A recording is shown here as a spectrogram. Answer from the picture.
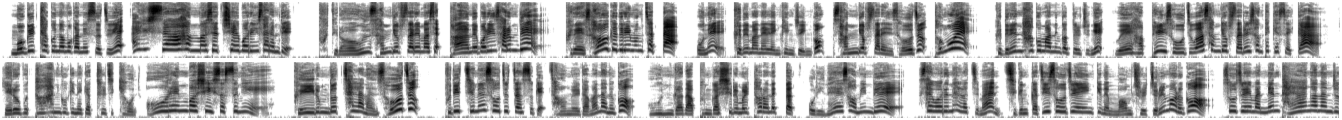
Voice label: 나레 통통 튀는

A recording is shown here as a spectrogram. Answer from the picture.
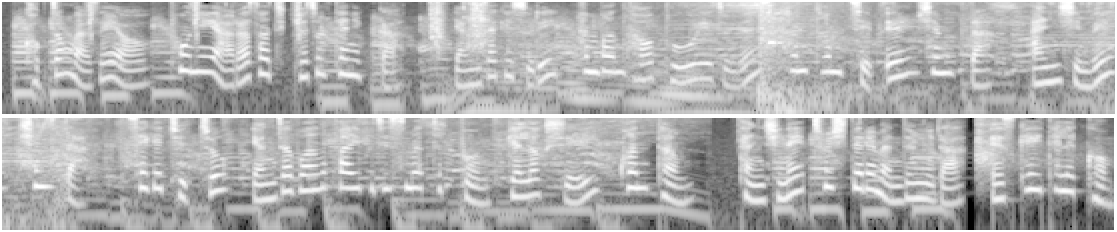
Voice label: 밝은 기분 좋은; 갤럭시

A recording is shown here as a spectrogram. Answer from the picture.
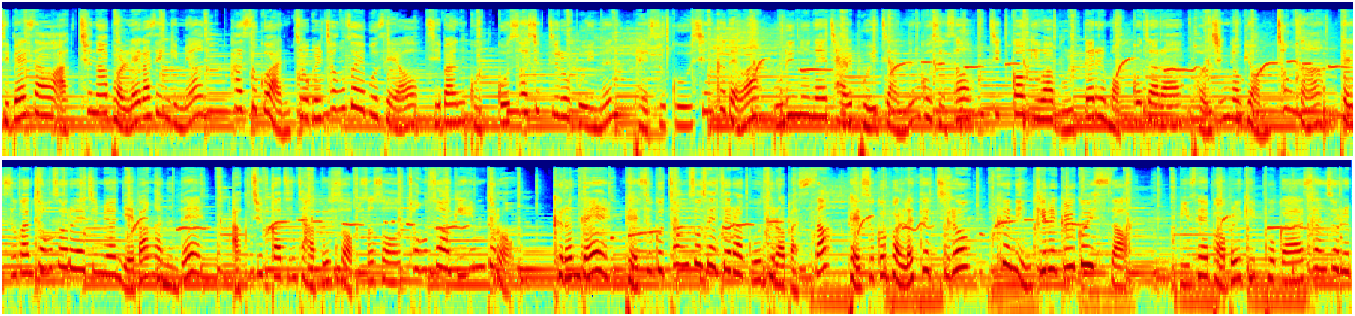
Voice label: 내추럴 귀여운; 오늘습관

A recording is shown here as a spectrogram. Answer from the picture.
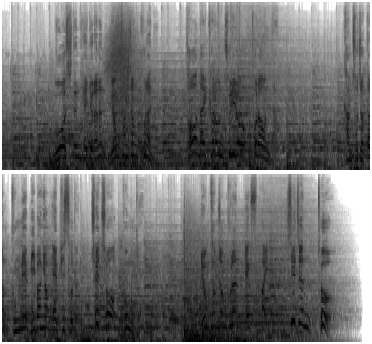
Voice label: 스팟 힘있고 진중한

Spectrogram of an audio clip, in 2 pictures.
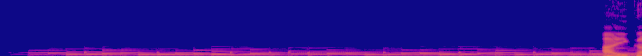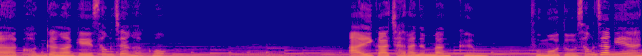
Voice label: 따뜻하고 친절한 톤

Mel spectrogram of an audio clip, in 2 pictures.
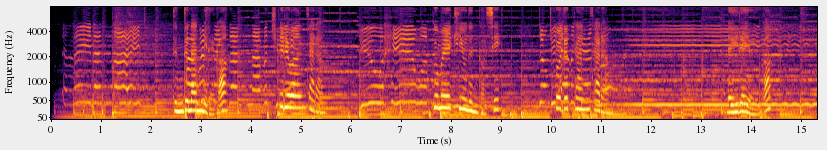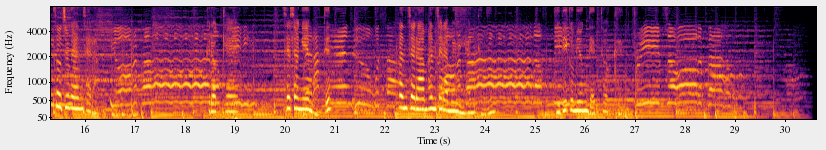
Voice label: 자연스럽고 따뜻한 톤; DB금융

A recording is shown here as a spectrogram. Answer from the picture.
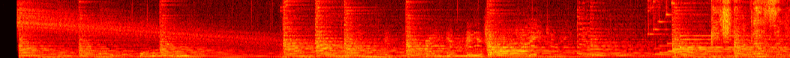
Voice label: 광고; 비스포크그랑데

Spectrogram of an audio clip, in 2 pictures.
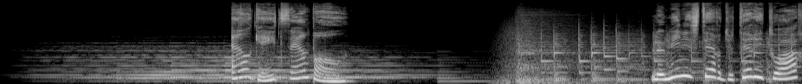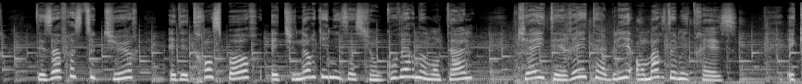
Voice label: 프랑스 여 밝은 톤

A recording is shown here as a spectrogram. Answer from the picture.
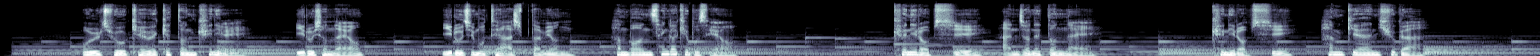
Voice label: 차분한 느낌의

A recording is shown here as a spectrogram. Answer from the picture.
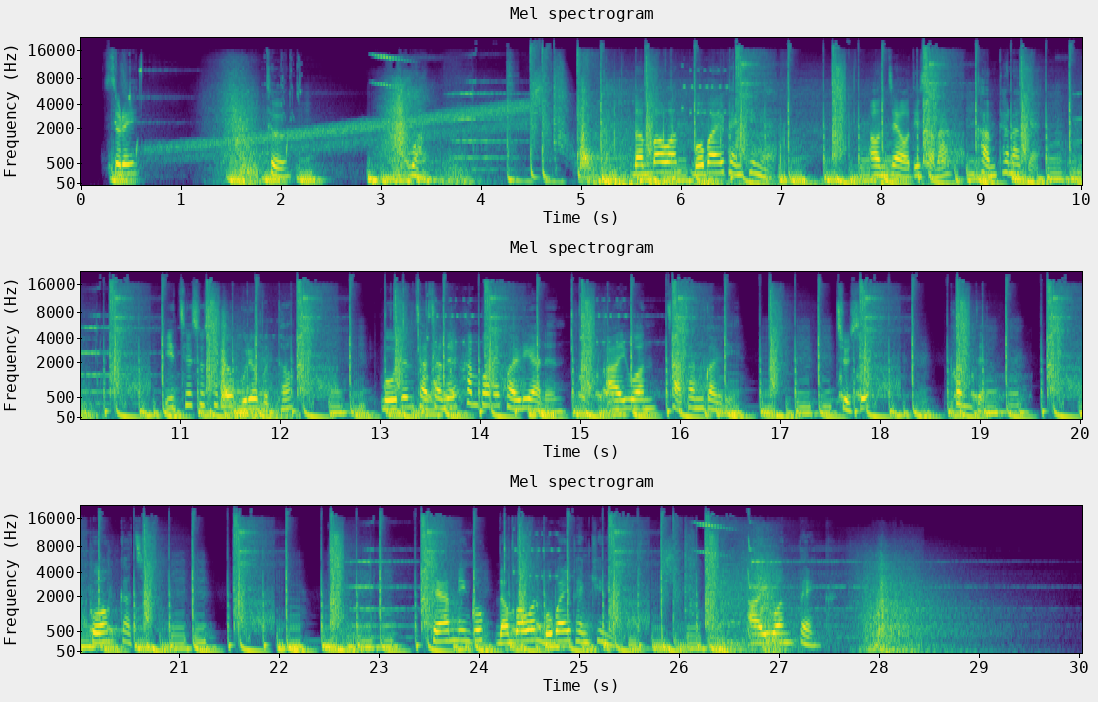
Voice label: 광고 CM 시크한 30대; IBK기업은행

